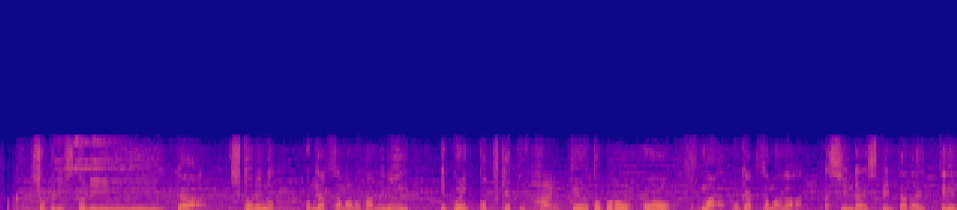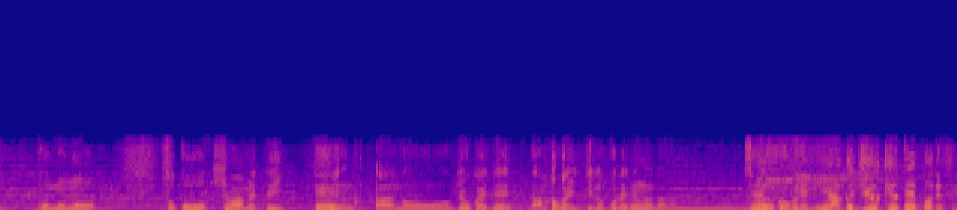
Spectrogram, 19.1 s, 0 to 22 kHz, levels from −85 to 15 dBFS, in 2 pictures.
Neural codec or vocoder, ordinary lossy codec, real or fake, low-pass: none; Opus, 16 kbps; real; 7.2 kHz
